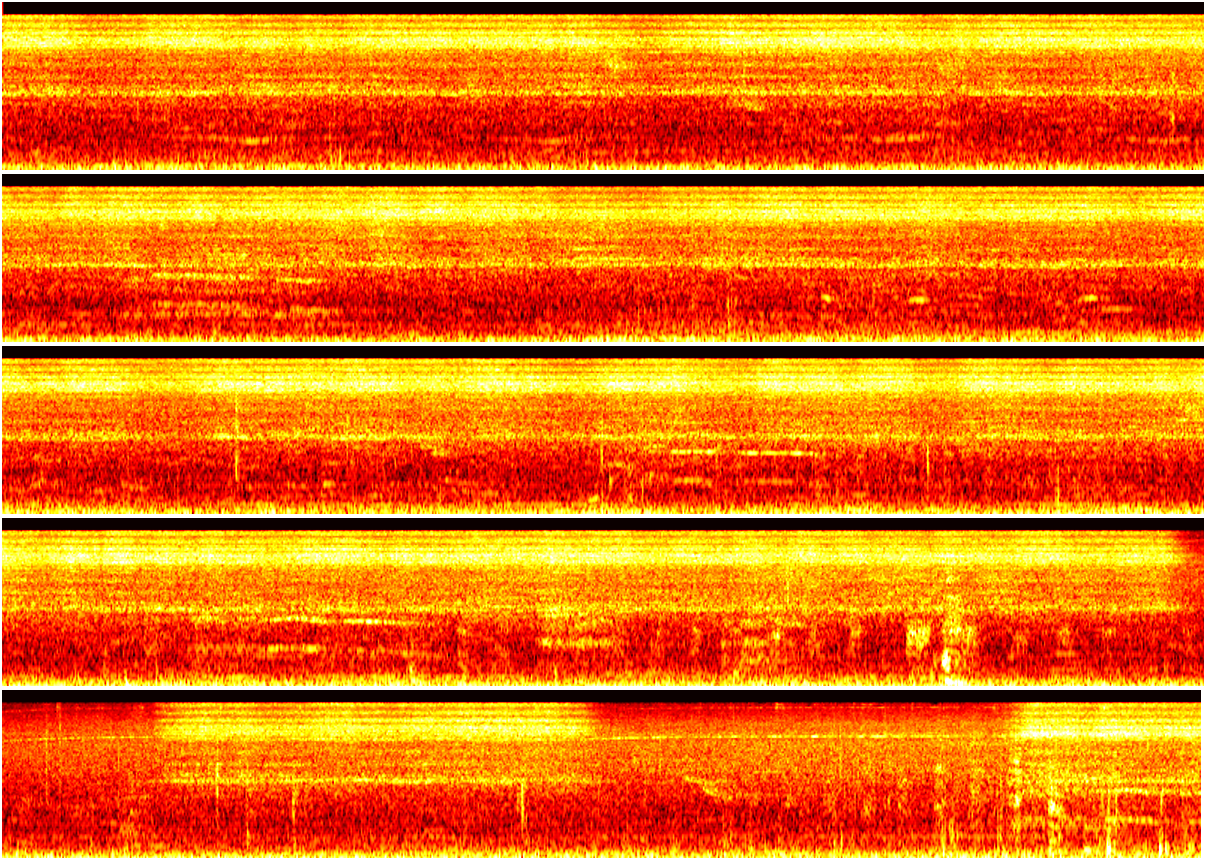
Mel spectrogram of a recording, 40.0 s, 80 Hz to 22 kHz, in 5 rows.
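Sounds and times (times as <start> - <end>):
high-pitched hiss: 0.0 - 40.0.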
